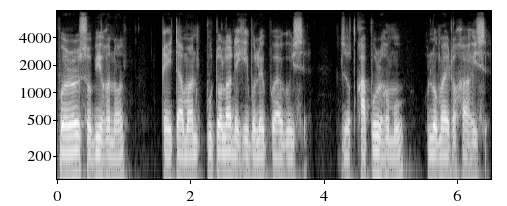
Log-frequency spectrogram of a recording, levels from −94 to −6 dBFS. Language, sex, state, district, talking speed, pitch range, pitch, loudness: Assamese, male, Assam, Kamrup Metropolitan, 110 wpm, 100-110 Hz, 105 Hz, -19 LUFS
